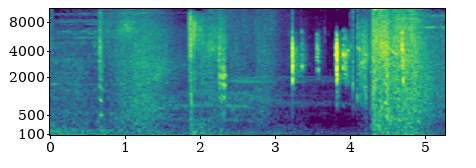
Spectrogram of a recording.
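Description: Spell and combat sound effects burst and zap in quick succession.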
